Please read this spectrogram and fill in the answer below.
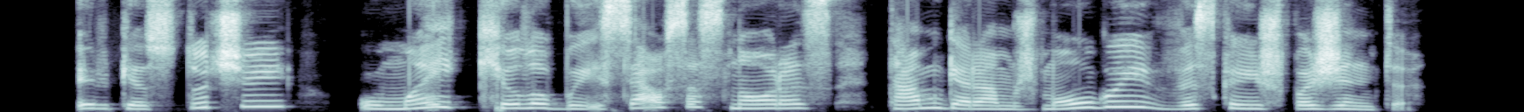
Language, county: Lithuanian, Kaunas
